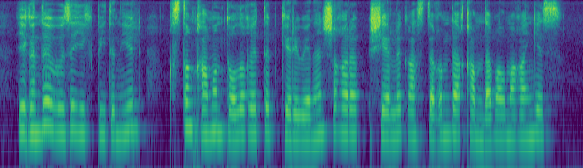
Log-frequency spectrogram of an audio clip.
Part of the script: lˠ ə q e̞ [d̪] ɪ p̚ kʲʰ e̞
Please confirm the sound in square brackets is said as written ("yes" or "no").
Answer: no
